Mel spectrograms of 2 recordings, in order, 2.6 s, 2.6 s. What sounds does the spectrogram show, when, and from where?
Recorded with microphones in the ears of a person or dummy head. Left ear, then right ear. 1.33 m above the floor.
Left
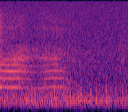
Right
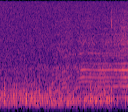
Only background noise.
